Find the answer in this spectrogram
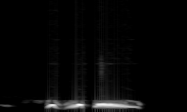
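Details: Spotted dove cooing vigorously in the thúc bổi calling style. A single loud two-part phrase: a short wavering, hiccuping note, a brief gap, then a longer, steady, slightly falling coo. Otherwise quiet.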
